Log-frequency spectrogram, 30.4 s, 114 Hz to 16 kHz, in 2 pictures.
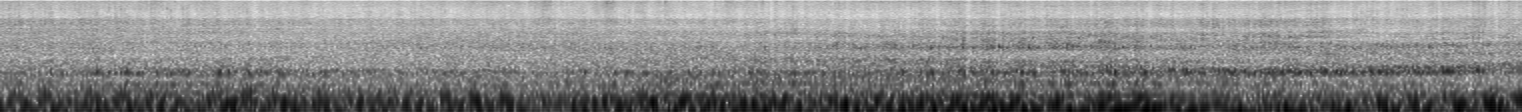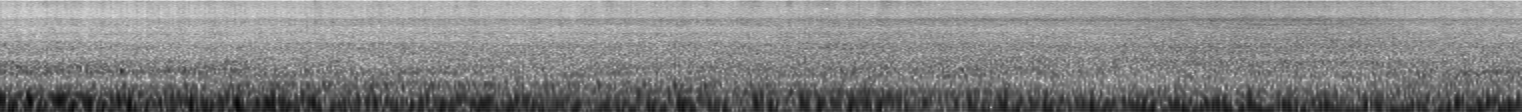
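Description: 1960 Chevrolet Impala's 348 cubic-inch V8 with tri-power carburetors idling steadily, a little louder about ten to thirteen seconds in.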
